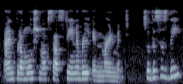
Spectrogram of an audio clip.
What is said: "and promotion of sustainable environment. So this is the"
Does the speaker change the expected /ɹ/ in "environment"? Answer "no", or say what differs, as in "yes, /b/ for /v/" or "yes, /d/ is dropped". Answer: no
